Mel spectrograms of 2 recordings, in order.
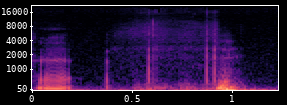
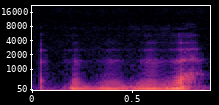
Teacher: it's a voiceless and voiced dental fricative. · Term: dental fricatives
